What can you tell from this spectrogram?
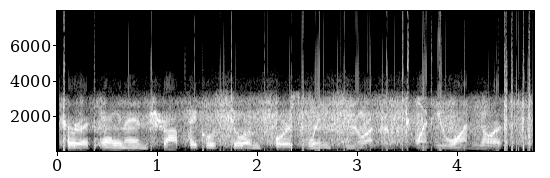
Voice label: weather sounds voice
